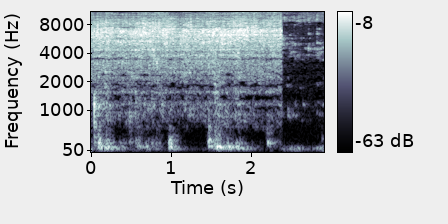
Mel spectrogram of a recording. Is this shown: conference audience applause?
no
